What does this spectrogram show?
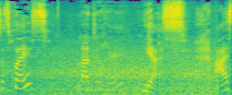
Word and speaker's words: Louvre: Can you please pronounce this place? Louvre?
